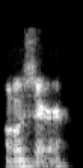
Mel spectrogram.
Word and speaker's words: Oser: William Shakespeare and uh Our Guest today uh ozer is that correct pronunciation for your last name yes sir uh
